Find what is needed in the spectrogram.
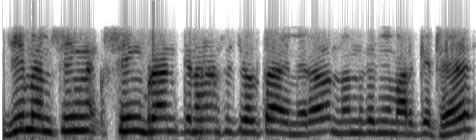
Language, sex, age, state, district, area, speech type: Hindi, male, 18-30, Uttar Pradesh, Ghazipur, urban, conversation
